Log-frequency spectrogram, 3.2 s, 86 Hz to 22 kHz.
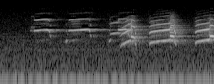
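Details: Bald eagle at the Decorah North nest on December 8, 2017, around 2:21 pm, during a chase with a sub-adult: thin high whistled notes, then a series of rising, squealing chittering calls growing louder, over faint low hum.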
